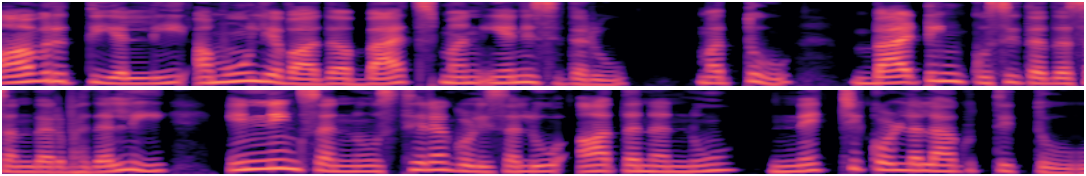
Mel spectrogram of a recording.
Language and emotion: Kannada, neutral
